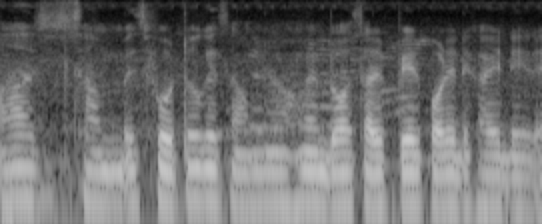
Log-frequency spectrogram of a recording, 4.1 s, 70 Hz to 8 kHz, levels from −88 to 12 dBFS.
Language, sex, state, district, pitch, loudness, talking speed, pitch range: Hindi, male, Madhya Pradesh, Katni, 105 Hz, -18 LUFS, 205 wpm, 100-110 Hz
